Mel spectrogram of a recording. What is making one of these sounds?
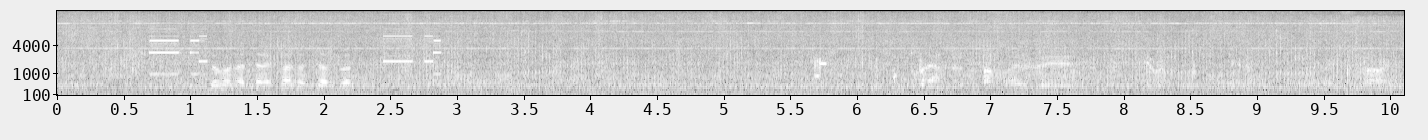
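A man talks casually into a microphone.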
